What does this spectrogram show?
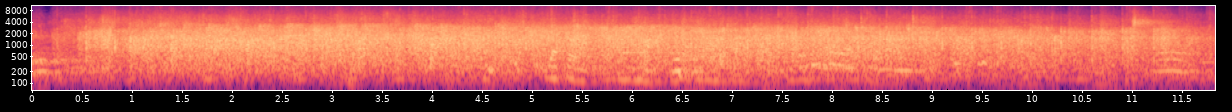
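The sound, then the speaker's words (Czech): A church audience breaks into warm, light applause honouring the leaders of the children's Sunday school for 30 years of service. Many hands clap in a dense, steady patter that holds at an even level for about eleven seconds before tapering slightly at the end. “A já si toho jako velmi jako cením a myslím, že to je hodné i našeho takového eh, lehkého, decentního potlesku.”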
